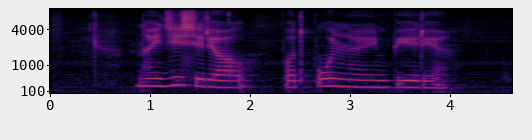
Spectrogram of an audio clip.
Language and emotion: Russian, sad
